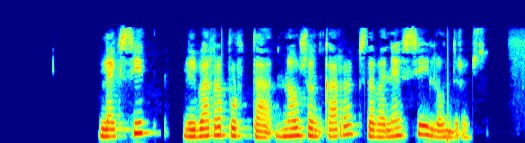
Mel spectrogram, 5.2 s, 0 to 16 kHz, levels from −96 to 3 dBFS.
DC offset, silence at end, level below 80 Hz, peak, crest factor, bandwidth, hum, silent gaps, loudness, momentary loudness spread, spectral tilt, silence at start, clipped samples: under 0.1%; 0.4 s; -52 dBFS; -2 dBFS; 16 dB; 7.8 kHz; none; 1.71-1.82 s; -17 LUFS; 10 LU; -5.5 dB/octave; 1 s; under 0.1%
